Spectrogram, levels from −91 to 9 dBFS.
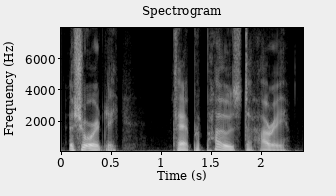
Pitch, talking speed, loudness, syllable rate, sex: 95 Hz, 125 wpm, -18 LUFS, 7.5 syllables/s, male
